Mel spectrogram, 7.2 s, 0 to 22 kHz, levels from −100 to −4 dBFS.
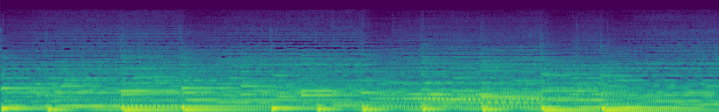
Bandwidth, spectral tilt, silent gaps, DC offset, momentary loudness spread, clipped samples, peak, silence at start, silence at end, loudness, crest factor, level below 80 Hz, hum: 7.6 kHz; -9 dB/octave; none; under 0.1%; 5 LU; under 0.1%; -6 dBFS; 0 s; 0 s; -22 LUFS; 14 dB; -24 dBFS; none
